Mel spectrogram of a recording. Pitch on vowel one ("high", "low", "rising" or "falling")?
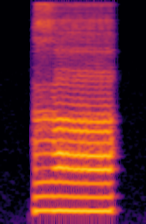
high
